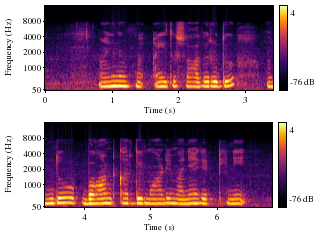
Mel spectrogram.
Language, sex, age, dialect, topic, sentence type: Kannada, female, 51-55, Northeastern, banking, statement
